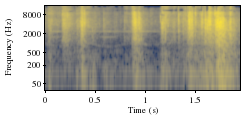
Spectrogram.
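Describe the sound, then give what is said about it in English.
An automatic roti maker making a roti whirs and clicks, with a run of sharp, irregular mechanical clacks over a low motor hum, no voices. “This thing has got whirring and clicking and buzzing.”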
